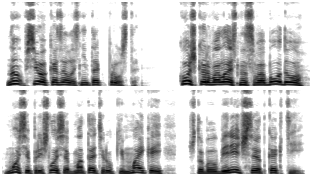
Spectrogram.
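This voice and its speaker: A man narrating an audiobook in an expressive reading voice on a close mic. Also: high voice, moderate pace, no echo.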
